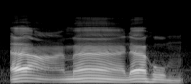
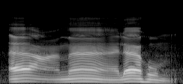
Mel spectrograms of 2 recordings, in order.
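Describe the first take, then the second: No difference in how they are said.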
